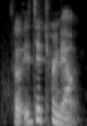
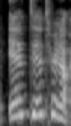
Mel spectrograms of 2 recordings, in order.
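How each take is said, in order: First: Said in the usual way. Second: Delighted the project worked; real relieved laugh on it did turn out; laughing with relief. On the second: Real, not acted. Laughing with relief after the reveal.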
